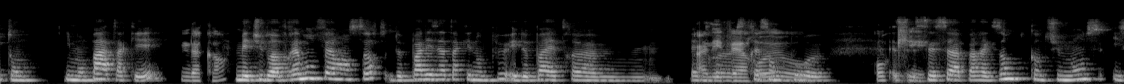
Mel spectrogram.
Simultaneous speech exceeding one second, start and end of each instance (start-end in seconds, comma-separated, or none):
6.9-8.2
